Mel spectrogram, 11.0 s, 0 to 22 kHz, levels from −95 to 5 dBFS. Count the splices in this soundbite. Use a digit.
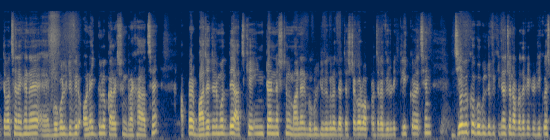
0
